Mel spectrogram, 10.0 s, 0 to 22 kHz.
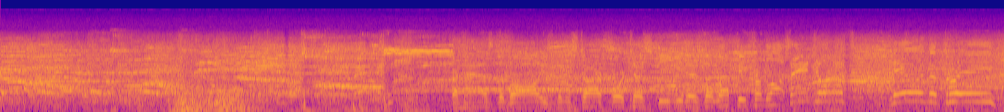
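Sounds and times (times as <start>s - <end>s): crowd noise and voices: 0.0s - 10.0s.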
